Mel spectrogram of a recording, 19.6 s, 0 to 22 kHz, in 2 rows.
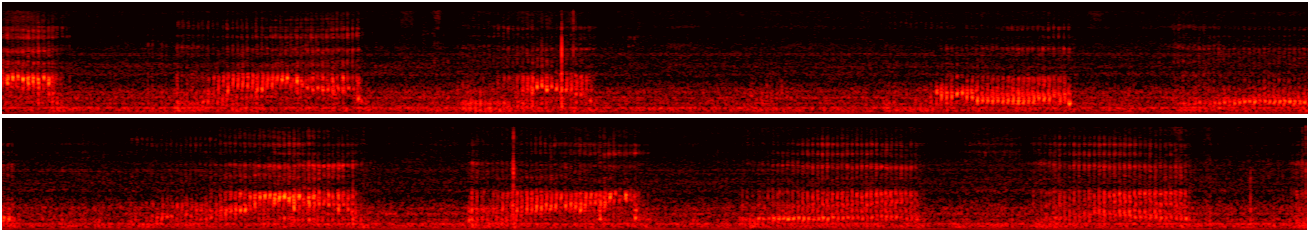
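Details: Domestic cat making odd noises when extremely happy, said to be worst at 3 AM; soft purring base with repeated mid-pitched chirping, trilling bursts every second or two, indoors.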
